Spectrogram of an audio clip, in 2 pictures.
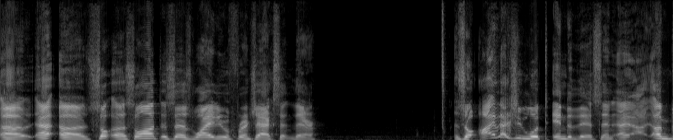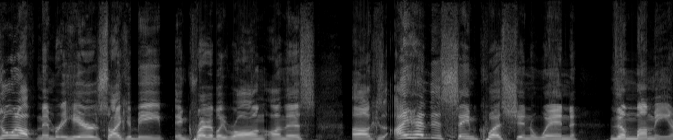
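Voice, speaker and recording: High, smooth-voiced male livestream host. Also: pushed and bright, dry recording, clean studio sound. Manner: blunt, profane, many fillers and restarts. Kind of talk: casual live reaction commentary.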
